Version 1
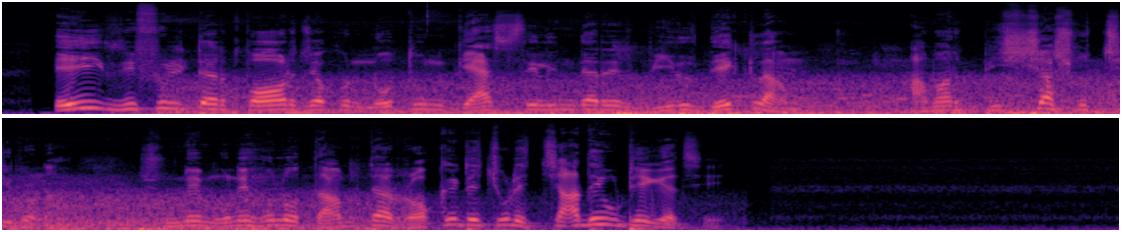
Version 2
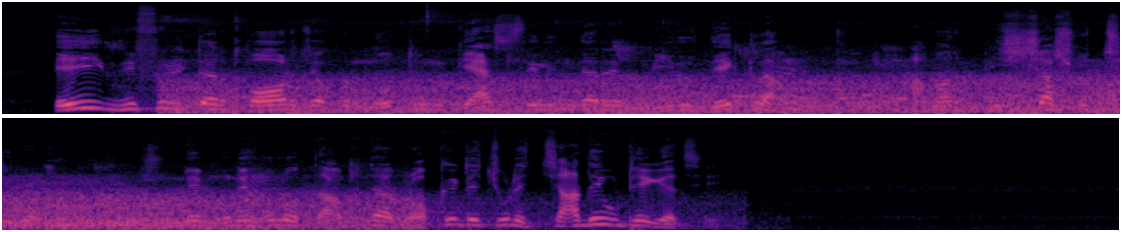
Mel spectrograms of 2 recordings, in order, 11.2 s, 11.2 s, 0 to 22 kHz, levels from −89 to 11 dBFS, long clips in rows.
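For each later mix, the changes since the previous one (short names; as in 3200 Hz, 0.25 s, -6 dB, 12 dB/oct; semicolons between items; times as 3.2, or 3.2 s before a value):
speech -9.0 dB; master: add HPF 140 Hz 12 dB/oct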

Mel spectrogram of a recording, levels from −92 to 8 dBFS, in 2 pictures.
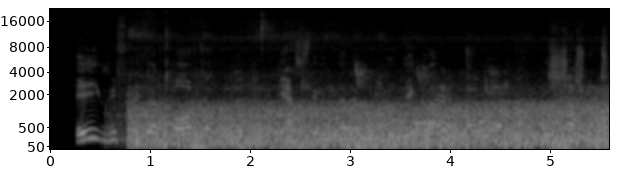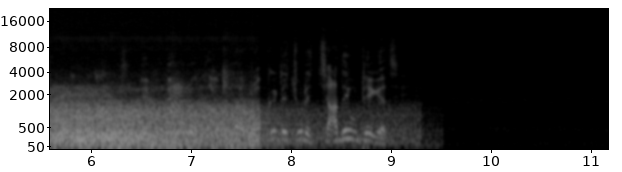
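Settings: speech -10.0 dB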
